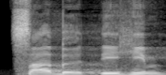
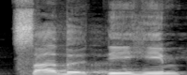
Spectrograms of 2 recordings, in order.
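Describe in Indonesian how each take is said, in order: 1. Bunyi b dilepas dengan pantulan yang terdengar. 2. Bunyi b dilepas dengan pantulan yang terdengar.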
